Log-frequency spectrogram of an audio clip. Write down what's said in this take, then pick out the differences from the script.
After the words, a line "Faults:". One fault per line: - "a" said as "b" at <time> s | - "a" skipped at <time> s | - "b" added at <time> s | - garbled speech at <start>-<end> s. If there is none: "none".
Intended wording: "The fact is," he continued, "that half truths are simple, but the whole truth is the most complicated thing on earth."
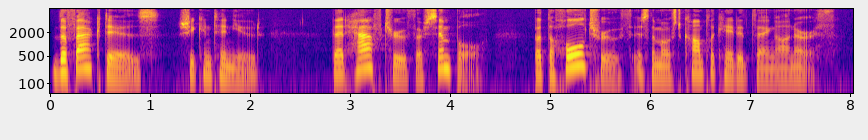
"The fact is," she continued, "that half truth are simple, but the whole truth is the most complicated thing on earth."
Faults:
- "he" said as "she" at 1.3 s
- "truths" said as "truth" at 3.3 s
